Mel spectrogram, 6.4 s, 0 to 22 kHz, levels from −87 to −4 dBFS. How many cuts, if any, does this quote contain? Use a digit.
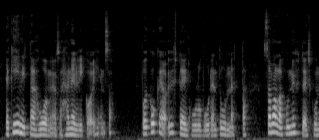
1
